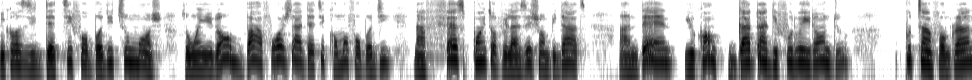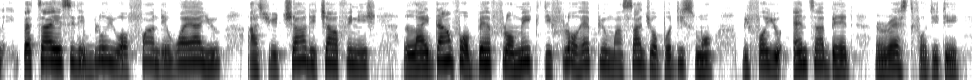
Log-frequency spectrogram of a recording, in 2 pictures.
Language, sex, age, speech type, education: Nigerian Pidgin, male, 15-29, spontaneous, tertiary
